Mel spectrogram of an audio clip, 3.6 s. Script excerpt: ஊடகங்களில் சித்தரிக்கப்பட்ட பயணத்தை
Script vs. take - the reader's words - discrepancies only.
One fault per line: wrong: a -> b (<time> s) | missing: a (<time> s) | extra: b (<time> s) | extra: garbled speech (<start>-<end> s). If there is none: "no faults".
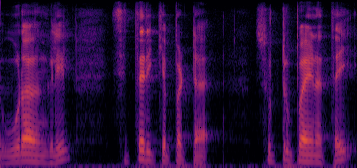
extra: சுற்று (2.6 s)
